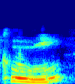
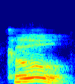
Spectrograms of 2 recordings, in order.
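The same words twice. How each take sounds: First: The vowel is said with rounded lips. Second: The vowel is said with spread lips. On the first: This is the older way of saying it. "not cool" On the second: This is how young people say it today. "This lip spreading is taking place"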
